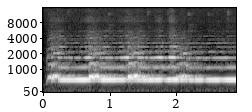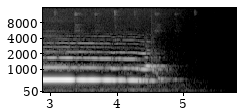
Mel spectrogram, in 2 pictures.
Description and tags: NATIVE FLUTE FIGURE 03
This sample pack contains 5 short figures played on a native north American flute, roughly in the key of A. Source was captured with two Josephson C617 mics and a small amount of effects added. Preamp was NPNG, converters Frontier Design Group and recorder Pro Tools. Final edit in Cool Edit Pro.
